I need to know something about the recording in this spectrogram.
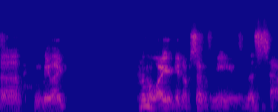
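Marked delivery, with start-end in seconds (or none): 2.1-4.2 soft, hushed, low half-whisper. Speaking as John Jacob to a turtle below: half-whispering in character. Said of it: "John Jacob will whisper down to".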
